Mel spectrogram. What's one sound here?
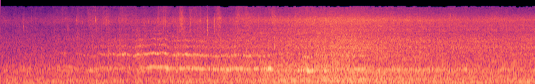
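An articulated city bus drives past and pulls away.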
